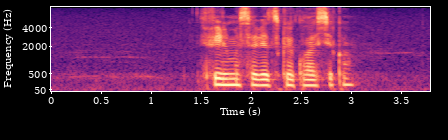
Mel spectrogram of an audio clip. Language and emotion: Russian, neutral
